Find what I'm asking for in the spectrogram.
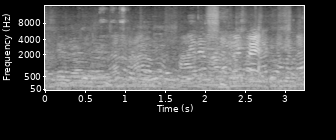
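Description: Crowd chatter at a temple in Mount Abu: a dense, steady babble of many voices close around, with no single voice standing out and a few louder calls rising near the end.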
